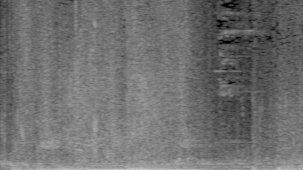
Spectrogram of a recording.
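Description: A sparkling magical burst crackles and whooshes.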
